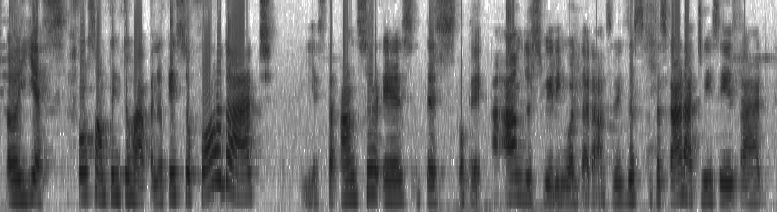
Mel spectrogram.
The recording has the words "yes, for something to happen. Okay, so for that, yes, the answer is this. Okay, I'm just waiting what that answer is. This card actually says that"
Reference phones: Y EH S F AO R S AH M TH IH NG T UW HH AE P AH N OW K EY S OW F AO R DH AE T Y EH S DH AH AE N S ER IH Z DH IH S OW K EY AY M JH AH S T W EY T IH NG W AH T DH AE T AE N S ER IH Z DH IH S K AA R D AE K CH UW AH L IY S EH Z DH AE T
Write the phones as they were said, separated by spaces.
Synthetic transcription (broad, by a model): Y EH S F AO R S AH M T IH NG T UW HH AE P AH N OW K EY S OW F AO R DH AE T Y EH S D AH AE N S ER IH Z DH IH S OW K EY AY M JH AH S T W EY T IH NG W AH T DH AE T AE N S ER IH Z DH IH S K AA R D AE K CH UW AH L IY S EH Z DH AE T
